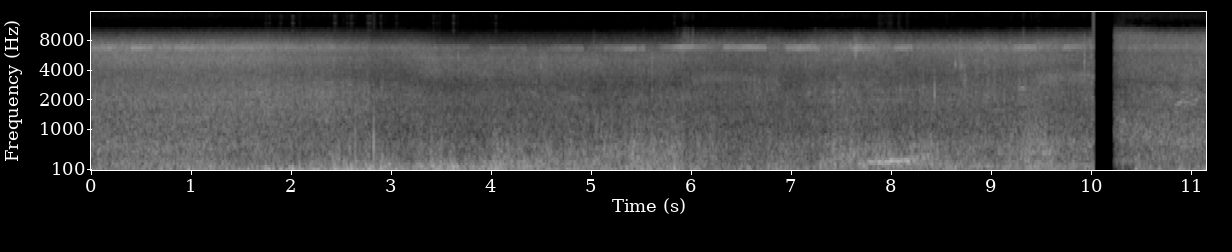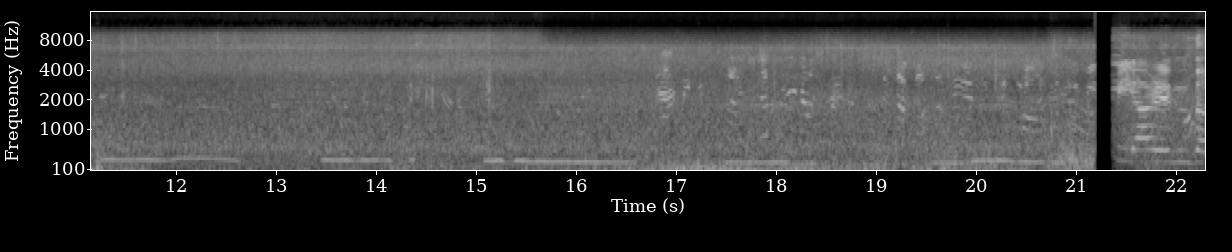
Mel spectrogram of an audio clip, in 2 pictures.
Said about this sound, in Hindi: We are in the beach.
